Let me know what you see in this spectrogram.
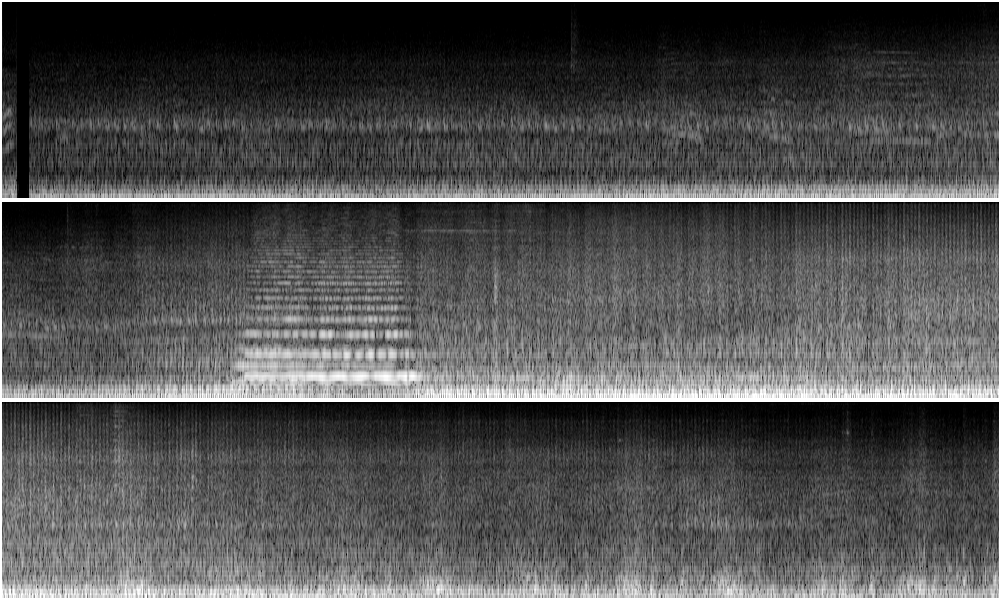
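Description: A diesel-electric locomotive hauling passenger coaches approaches, its rumble growing louder. About twelve seconds in it sounds one long horn blast of several tones lasting under two seconds. The locomotive then passes at its loudest, and the coaches roll by with wheels clattering over the rail joints.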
